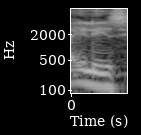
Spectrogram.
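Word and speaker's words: Illies: Illis, wird so ausgesprochen? – Ja, Illis, ja.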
